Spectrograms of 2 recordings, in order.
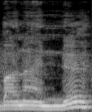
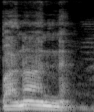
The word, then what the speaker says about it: banane: en prononce e mais à la fin du mot il ne se prononce pas comme le mot cerise cerise et aussi dans le mot ici dans le mot banane on dit pas banane mais on dit banane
